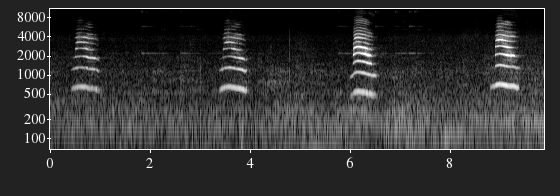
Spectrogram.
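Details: Parrot imitating sounds and calling the cat: four drawn-out, meow-like calls with a rising then falling tone, spaced about three seconds apart, against a quiet indoor background.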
